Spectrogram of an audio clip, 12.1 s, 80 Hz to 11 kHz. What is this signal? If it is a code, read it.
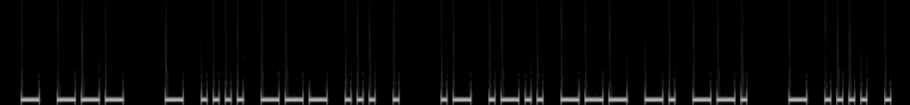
Morse code, heard as a keyed tone, about 15 wpm, 700 Hz. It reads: TO THOSE ALONG THE
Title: Sentences from Top 1500 Words 15wpm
